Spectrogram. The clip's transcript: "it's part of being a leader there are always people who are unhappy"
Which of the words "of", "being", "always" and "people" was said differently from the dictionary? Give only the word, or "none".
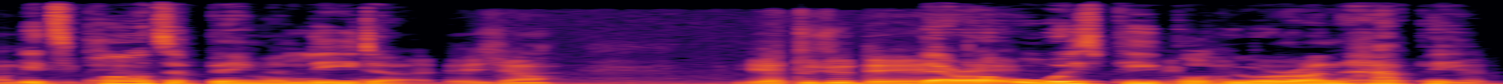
none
